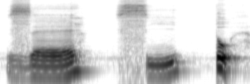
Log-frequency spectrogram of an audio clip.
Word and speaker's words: exército: eu separo o exército exer cito a sílaba tônica é a anti penúltima por isso uma palavra proparoxítona se eu separo lâmpada lâ a sílaba tônica é a anti penúltima e por isso lâmpada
